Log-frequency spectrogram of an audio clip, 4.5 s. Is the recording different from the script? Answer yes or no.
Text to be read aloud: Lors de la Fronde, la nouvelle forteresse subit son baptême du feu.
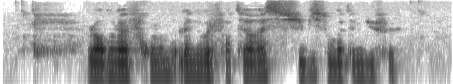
no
